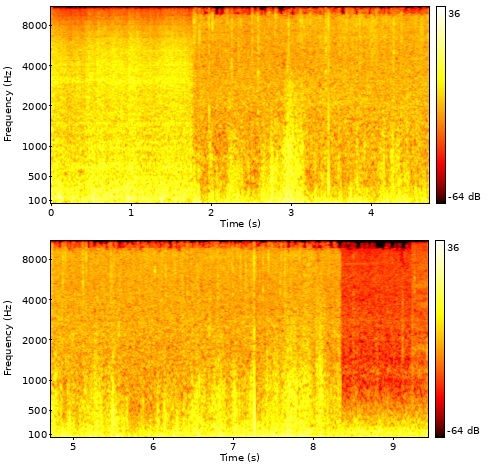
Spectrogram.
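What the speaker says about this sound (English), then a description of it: "Storm damage in Iowa after a severe storm strikes." Heavy, steady rain pours down during a severe Iowa storm with a continuous roar and rumbling thunder underneath, loud and close throughout before easing slightly at the end.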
